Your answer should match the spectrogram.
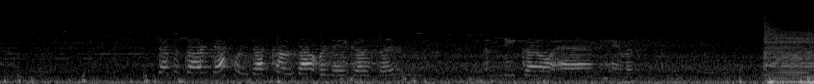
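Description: Faint, distant voices in two short stretches over a steady low rumble.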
